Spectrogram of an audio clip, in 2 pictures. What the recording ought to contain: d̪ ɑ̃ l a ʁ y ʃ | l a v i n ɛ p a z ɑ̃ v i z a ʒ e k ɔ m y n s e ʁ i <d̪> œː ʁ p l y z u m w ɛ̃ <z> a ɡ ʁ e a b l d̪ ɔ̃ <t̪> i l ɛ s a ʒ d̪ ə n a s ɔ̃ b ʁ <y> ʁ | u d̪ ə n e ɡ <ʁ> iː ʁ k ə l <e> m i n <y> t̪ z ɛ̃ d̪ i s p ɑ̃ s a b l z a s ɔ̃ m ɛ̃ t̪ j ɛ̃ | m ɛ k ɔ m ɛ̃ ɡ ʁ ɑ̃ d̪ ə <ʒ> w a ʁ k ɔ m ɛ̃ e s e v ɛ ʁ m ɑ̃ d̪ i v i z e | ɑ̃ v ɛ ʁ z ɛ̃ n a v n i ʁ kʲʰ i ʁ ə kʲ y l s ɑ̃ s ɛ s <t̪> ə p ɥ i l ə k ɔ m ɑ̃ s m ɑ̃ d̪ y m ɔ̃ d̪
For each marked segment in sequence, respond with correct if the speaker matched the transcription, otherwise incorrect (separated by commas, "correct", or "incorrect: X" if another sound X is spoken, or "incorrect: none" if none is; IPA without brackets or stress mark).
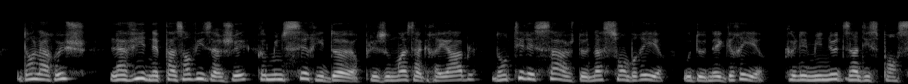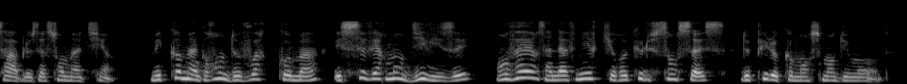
correct, correct, correct, incorrect: i, correct, correct, correct, incorrect: v, incorrect: d̪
